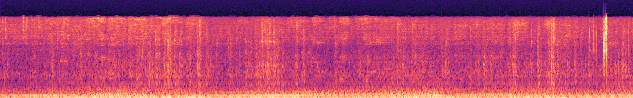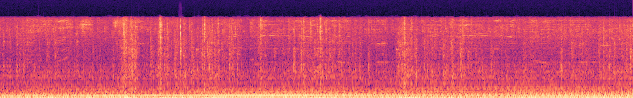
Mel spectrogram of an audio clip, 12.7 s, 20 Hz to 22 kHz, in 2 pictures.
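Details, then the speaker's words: 2000 Chevy truck, 4.8 V8, four coils deliberately unplugged; deep lumpy uneven chuffing beat with shaking rhythm; misfire, running on four cylinders. "Truck sound a little bit different today. Don't know what it could be. Sounds like four of my cylinders quit"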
